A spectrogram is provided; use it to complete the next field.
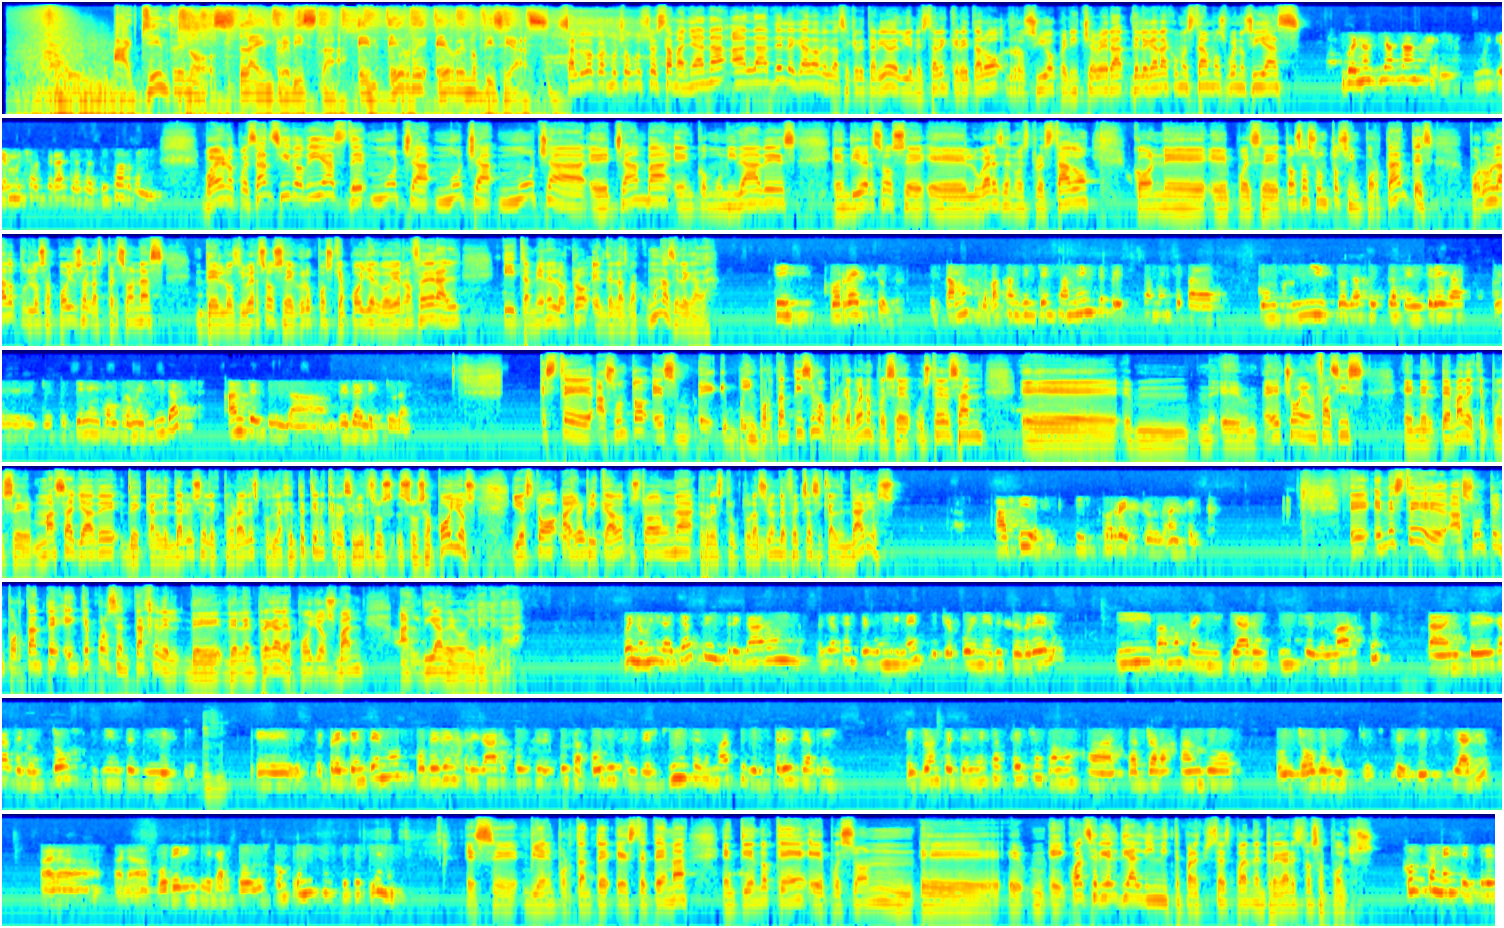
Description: Entrevista con Rocío Penicha, delegada de la Secretaría del Bienestar en Querétaro.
